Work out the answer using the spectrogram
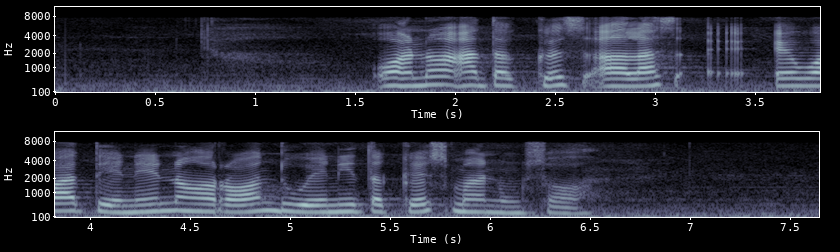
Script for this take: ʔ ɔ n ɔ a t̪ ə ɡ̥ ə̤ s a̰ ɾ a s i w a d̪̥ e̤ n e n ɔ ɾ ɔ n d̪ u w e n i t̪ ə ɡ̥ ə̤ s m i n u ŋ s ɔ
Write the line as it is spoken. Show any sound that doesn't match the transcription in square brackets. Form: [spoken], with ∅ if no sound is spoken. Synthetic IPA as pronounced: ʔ ɔ n ɔ a t̪ ə ɡ̥ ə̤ s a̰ [l] a s [e] w a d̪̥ e̤ n e n ɔ ɾ ɔ n d̪ u w e n i t̪ ə ɡ̥ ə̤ s m [a] n u ŋ s ɔ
